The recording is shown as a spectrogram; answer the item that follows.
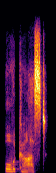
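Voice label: "overcast", Indian English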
